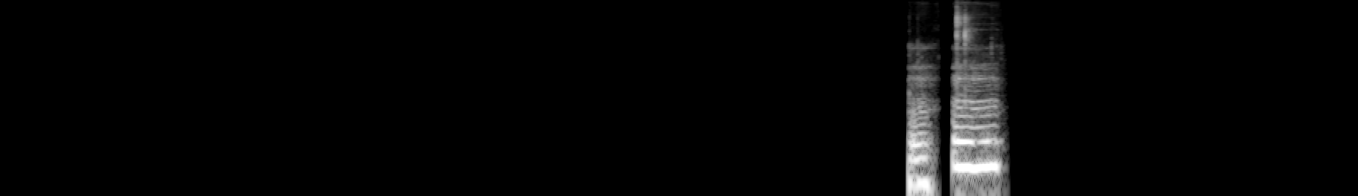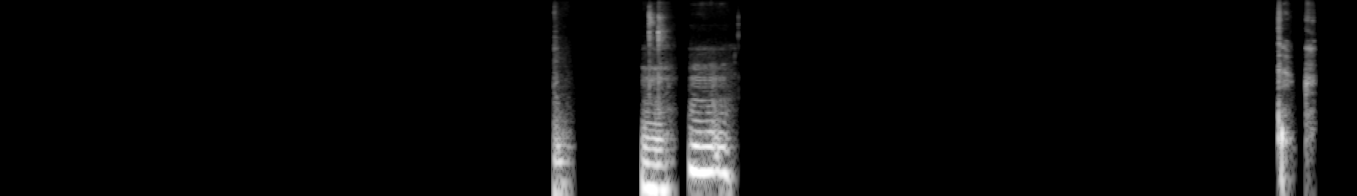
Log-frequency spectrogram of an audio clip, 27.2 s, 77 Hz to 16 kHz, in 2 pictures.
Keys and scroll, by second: 2.4 e, 3.9 e, 6.6-7.6 typing.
